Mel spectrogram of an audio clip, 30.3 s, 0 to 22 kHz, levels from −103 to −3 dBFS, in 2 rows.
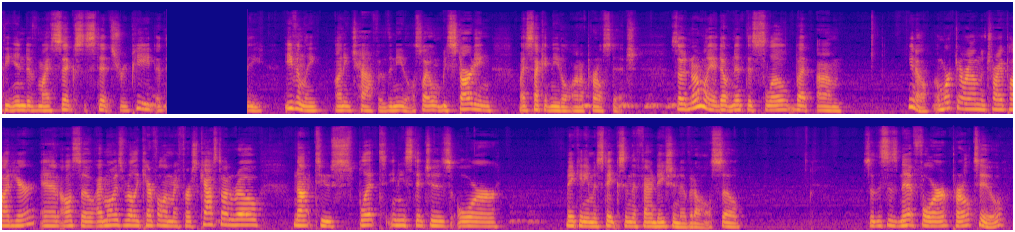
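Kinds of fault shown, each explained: Rebuffering stall: playback ran out of downloaded audio at 2.47 s and fell silent until 3.68 s, adding about 1.2 s. Unlike a dropout, which skips material, the sound resumes exactly where it stopped, so nothing is missing.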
